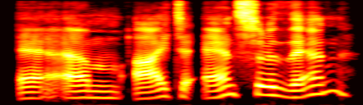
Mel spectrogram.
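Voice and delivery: high, trembling question; frightened boy asking; tremulous voice. A narrator's reading. Captured boy to pirate Silver, tremulous and scared. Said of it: "I asked with a very tremulous voice".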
